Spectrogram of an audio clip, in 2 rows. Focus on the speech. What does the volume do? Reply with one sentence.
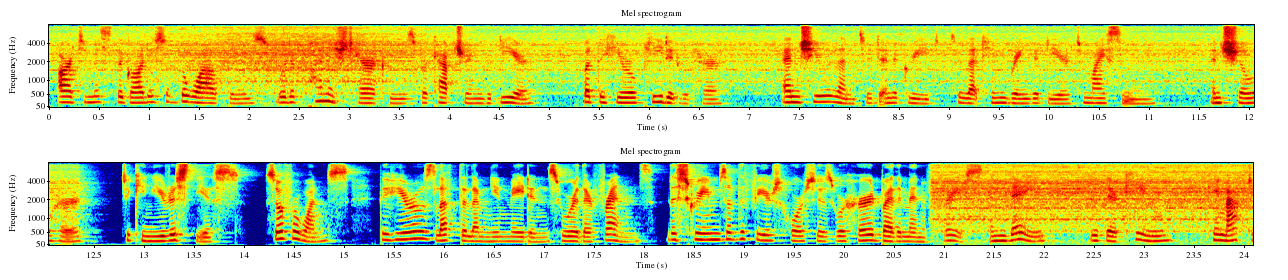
The loudness of the speech stays about the same.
